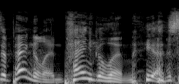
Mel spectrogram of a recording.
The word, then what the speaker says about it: pangolin: It's a pangolin. Pangolin, yes. It's a pangolin. It sounds like penguin. It but sounds it's not. like penguin, but it's not penguin.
